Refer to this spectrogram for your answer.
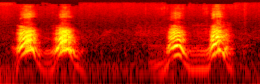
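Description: A dog barks four times in two quick pairs, loud, with a short silent pause between the pairs and no one speaking.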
